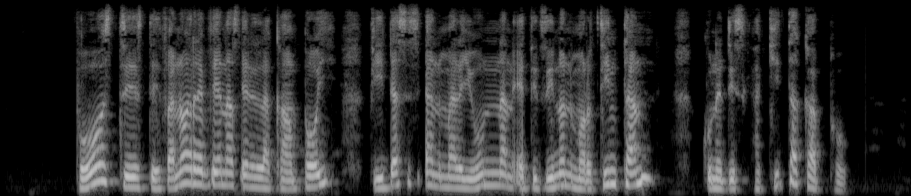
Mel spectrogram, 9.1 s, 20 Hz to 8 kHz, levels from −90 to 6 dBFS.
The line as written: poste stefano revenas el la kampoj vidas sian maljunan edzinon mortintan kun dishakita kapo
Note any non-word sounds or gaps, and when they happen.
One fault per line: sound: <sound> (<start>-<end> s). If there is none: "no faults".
no faults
